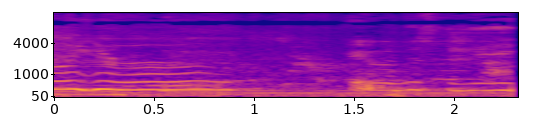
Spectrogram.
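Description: A child's singing voice holding one wavering, drawn-out note for about a second, then a short second vocal sound near the end, over a steady low background tone.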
